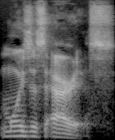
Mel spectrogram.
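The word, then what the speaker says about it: Moisés Arias: name oh my God Moises Moes ARA I think is I think that's how you say it you're close uh Moises Aras yeah yeah um he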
